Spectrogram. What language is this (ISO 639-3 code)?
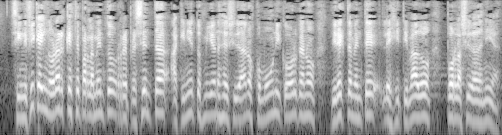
spa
